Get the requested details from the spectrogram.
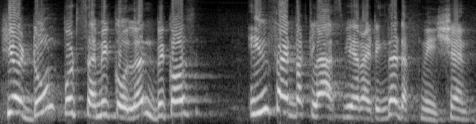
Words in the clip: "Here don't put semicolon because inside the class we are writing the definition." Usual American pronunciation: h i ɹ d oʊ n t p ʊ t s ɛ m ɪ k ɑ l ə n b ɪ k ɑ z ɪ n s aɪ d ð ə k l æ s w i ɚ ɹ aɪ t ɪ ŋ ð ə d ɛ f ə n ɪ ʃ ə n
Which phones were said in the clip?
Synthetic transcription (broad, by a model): h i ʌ d oʊ n t p ʊ t s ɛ m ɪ k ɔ l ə n b ɪ k ɑ z ɪ n s aɪ d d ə k l æ s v i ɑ ɹ aɪ t ɪ ŋ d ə d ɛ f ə n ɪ ʃ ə n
